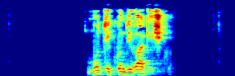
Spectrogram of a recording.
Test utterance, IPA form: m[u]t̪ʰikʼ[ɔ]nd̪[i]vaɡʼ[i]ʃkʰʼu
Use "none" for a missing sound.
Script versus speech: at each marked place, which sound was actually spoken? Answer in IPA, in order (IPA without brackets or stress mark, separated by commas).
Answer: u, u, i, i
